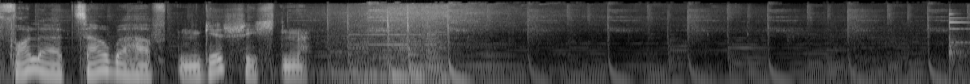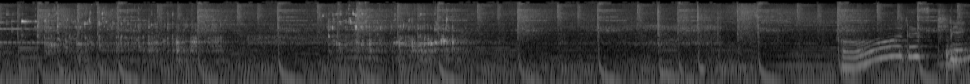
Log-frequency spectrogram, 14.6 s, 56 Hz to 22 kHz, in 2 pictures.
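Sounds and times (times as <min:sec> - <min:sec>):
speech: 0:00.1 - 0:02.5
glasses clinking in a toast: 0:07.0 - 0:11.0.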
